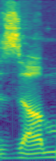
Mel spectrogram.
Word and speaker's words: XUMM: So for XRP in particular, the one that I recommend for people is called the Zum wallet, and it's spelled One.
